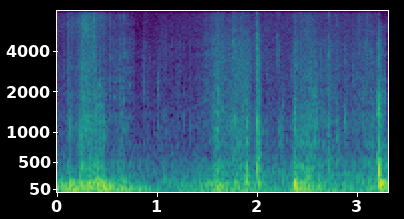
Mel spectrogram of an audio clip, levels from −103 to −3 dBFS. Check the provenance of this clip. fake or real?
real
